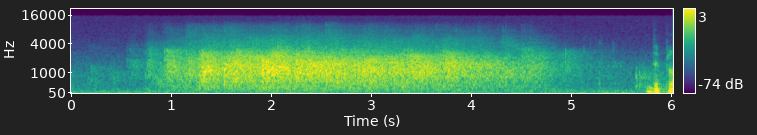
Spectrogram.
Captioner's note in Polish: oklaski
